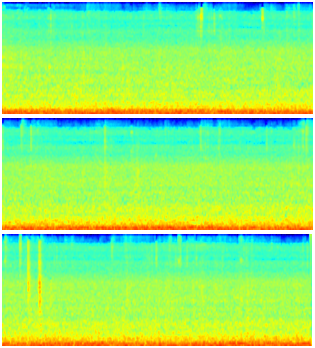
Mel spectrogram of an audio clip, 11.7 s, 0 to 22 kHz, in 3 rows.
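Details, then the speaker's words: 1991 Dodge Grand Caravan SE, parked for over 21 years, driving after new shocks: a smooth, even road rumble with no squeaks or clunks over bumps; the suspension is tight and quiet. "You can already tell the difference in the way it it uh rides. You don't hear that uh squeaky clunky. Feels feels good with those shocks."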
